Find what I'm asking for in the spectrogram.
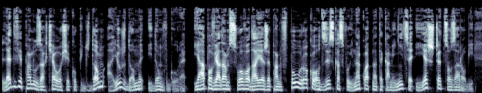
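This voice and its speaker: A man reading an audiobook and voicing a shrewd, chatty old moneylender who haggles and flatters. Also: lowish voice, normal speed, few pauses, husky, dry recording, studio quality, pitched above the performer's own voice. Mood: wheedling. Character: shrewd old grey-haired male moneylender.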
